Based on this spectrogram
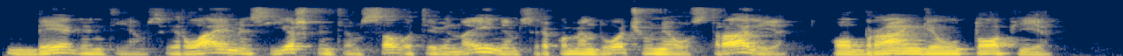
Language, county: Lithuanian, Panevėžys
